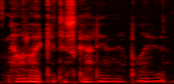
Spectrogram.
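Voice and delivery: whispered aside to self; whispering. Real, not acted. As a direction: mutter it under your breath.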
